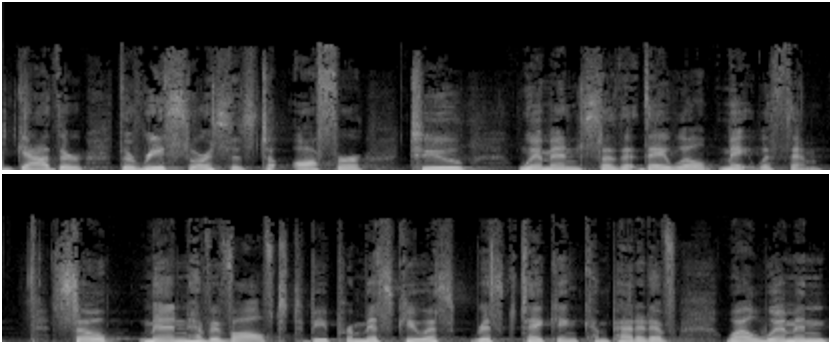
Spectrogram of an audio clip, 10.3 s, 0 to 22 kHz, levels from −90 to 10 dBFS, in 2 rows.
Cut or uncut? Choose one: uncut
